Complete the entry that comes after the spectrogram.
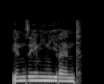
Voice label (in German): "inseminierend", German; adjectives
